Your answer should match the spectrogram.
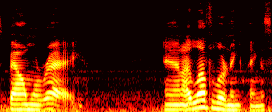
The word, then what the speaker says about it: Balmorhea: in West Texas and I learned how to pronounce that just recently if you look at it it looks like balara but apparently it is named for two gentlemen balmo and Ray so it's balore Ray and I love learning things like that because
